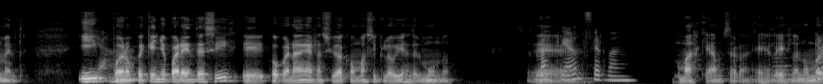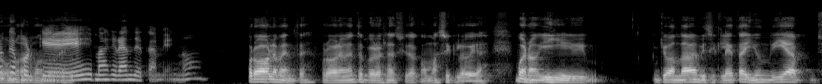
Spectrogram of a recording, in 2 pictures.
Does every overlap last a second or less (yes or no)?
no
